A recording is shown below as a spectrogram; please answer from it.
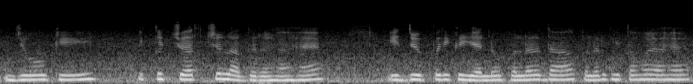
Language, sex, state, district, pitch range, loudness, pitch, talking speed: Punjabi, female, Punjab, Fazilka, 200-225 Hz, -14 LUFS, 215 Hz, 145 wpm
